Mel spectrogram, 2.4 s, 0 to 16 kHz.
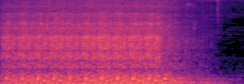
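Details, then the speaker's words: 2006 Ford 6.0 Power Stroke diesel bought as crank-no-start: lumpy, loping idle, stumbling and dying within two seconds when cylinder 8 is disabled; injectors pass buzz test but cylinders 7 and 8 do nothing, suspected low compression, lifters, cam or pushrods. "his ain't runs terrible so see if we can figure out what the holy hell so I did do a buzz test before I even tried to crank it all injectors past the buzz test looks like we have seven and eight not doing a thing"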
